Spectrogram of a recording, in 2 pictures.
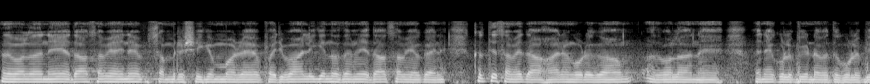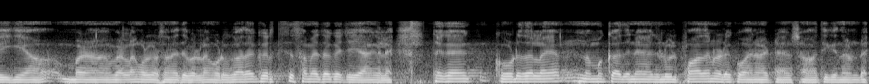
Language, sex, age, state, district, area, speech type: Malayalam, male, 60+, Kerala, Pathanamthitta, rural, spontaneous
